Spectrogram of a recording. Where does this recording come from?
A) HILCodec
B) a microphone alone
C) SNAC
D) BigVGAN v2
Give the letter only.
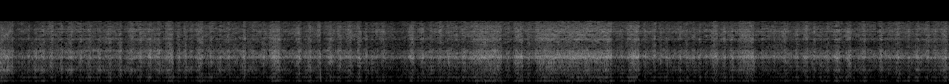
A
